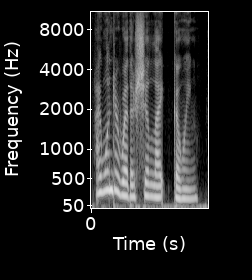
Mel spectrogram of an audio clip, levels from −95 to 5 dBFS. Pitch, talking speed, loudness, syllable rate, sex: 215 Hz, 205 wpm, -16 LUFS, 5.7 syllables/s, female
